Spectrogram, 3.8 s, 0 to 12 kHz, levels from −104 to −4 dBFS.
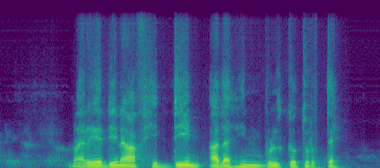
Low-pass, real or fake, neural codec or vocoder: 10.8 kHz; fake; codec, 16 kHz in and 24 kHz out, 0.8 kbps, FocalCodec, streaming, 65536 codes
